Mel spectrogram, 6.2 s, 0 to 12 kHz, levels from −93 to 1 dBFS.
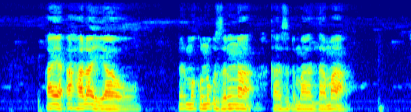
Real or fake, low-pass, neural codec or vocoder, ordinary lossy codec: real; 10.8 kHz; none; AAC, 64 kbps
